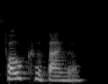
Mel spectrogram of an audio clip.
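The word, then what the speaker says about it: Fólkvangr: And so in Norse mythology, I know it said there are 9 realms and that Freyja rules over, I'm going to mispronounce this. It's like Folkvanur. where she received, I think it's Folkvanger.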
